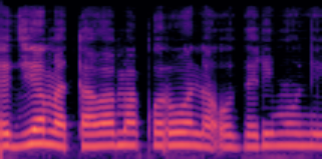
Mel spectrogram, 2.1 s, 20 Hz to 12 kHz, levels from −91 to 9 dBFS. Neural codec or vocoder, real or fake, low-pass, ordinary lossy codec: codec, 44.1 kHz, 3.4 kbps, Pupu-Codec; fake; 10.8 kHz; none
